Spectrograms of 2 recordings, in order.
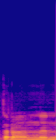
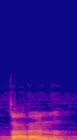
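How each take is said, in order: First: The first two consonants are run together. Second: A vowel separates the first two consonants. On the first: The speaker calls it wrong. "हमने क्रन या त्रन नहीं पढ़ना" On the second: The speaker calls it right. "इसको तरन और करण ही पढ़ना है जैसे लिखा हुआ है"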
